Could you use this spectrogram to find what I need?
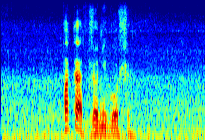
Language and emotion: Russian, neutral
